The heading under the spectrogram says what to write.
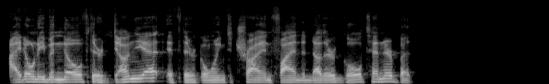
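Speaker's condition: No condition

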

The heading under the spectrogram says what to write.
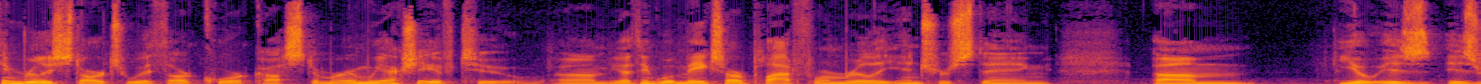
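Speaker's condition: No condition

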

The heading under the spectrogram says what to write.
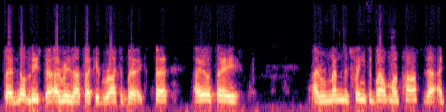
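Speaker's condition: Cerebral palsy; dead for 26 minutes at birth

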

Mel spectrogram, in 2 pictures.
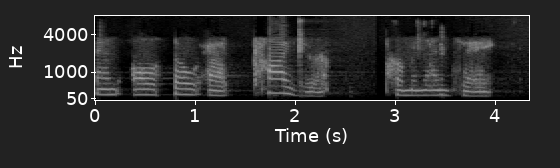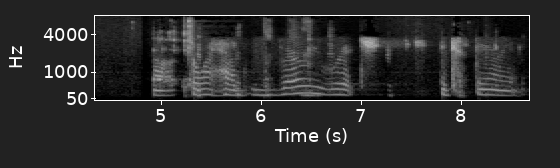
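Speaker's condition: ALS; hard to breathe and speak, voice may sound weak or hard to understand, paces speech with breathing

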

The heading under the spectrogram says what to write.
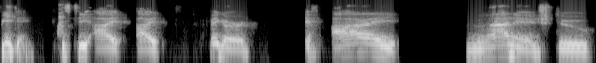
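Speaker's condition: Stutter; stutter since birth in Lebanon, speaking disability, breathing technique partly controls it, Toastmasters practice; stutters openly during interview, experienced public speaker; audible stutter, pauses may sound like internet lag; repeated sounds, prolonged sounds, blocks

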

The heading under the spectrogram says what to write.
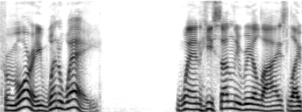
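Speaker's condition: No condition

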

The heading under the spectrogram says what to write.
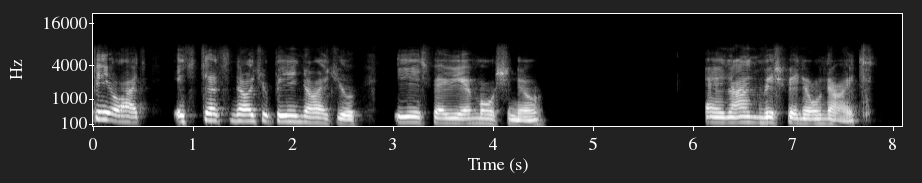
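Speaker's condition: Cerebral palsy; speech impairment

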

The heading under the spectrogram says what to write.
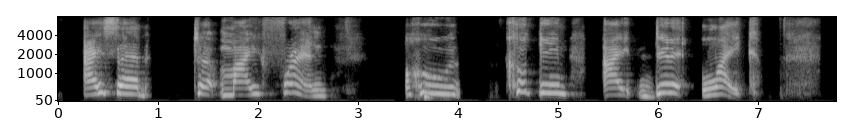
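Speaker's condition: Aphasia; difficulty thinking how to spell words

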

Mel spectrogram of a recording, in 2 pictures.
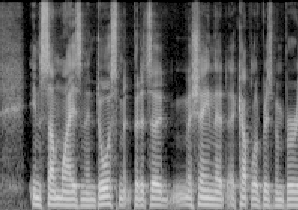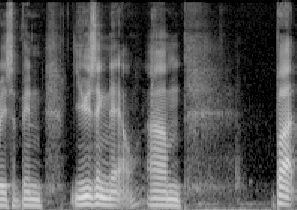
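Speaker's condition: No condition

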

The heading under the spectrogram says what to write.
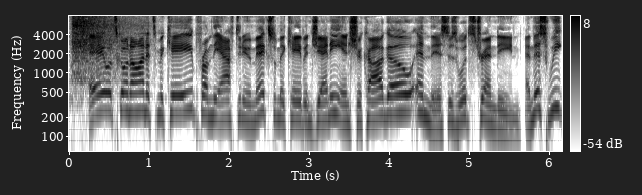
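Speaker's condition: No condition

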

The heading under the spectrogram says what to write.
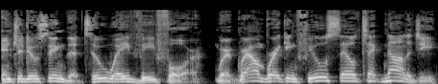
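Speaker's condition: No condition

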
